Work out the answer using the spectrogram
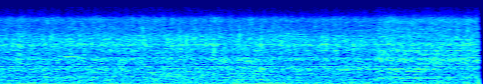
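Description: Chicken masala frying in ghee in a pressure cooker pot over a gas flame: a steady crackling sizzle as the freshly added ghee melts into the half-cooked chicken.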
